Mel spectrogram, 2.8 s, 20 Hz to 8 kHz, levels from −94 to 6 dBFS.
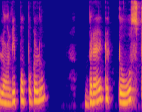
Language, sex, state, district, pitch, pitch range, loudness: Kannada, female, Karnataka, Dharwad, 225 Hz, 200-250 Hz, -16 LUFS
